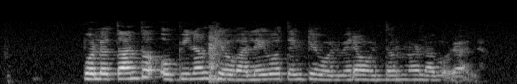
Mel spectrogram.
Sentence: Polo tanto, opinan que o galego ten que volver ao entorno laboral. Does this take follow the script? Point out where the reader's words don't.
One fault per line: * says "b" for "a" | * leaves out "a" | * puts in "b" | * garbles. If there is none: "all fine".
all fine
